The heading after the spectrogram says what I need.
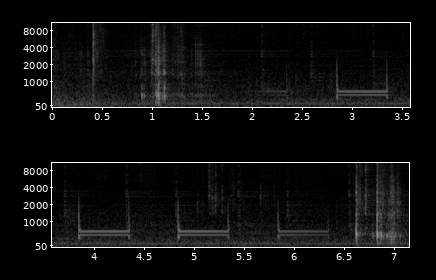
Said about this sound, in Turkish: Bir telefon çalıyor.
